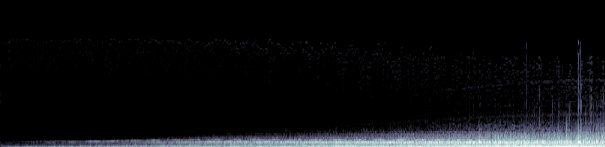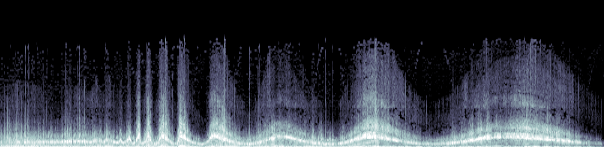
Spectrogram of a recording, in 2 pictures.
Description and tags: Ovni acelerating and decelerating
